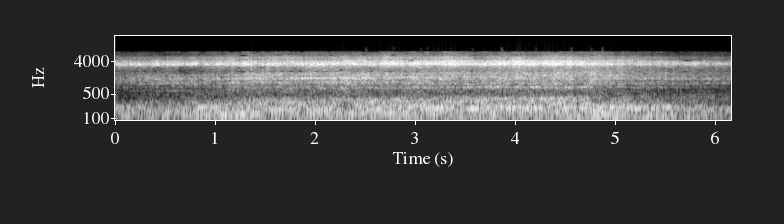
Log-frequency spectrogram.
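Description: A rocket engine thunders as the rocket takes off for Mars, in a loud, steady, unbroken roar, deep rumble with a harsh hiss above it, holding constant for several seconds with no voices.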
